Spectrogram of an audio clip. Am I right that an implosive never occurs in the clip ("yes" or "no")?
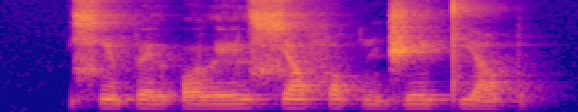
yes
